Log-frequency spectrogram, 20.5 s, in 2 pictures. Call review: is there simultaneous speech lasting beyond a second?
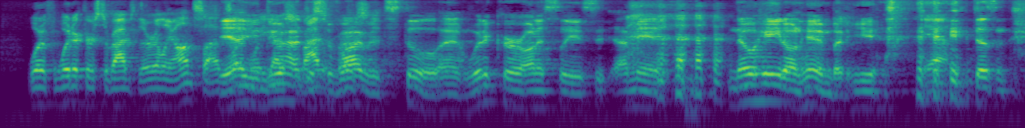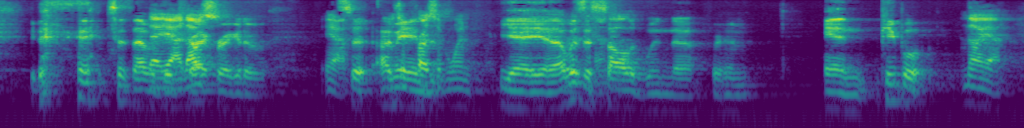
Yes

